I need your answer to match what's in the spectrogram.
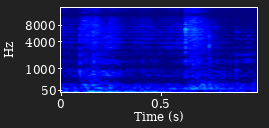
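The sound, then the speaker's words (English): A dog shifts and stomps around inside a cage, giving off a couple of soft, muffled clattering bursts, like paws on a wire floor, heard faintly with no talking. “Plus, you can hear him in the background, dude.”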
